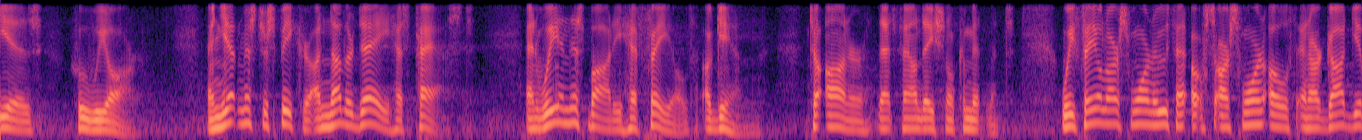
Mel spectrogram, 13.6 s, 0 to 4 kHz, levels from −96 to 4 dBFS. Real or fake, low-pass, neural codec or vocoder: real; 3.6 kHz; none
